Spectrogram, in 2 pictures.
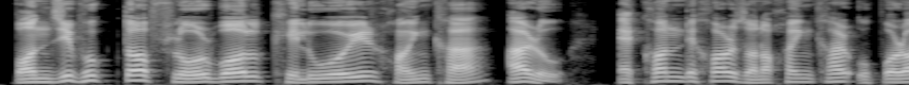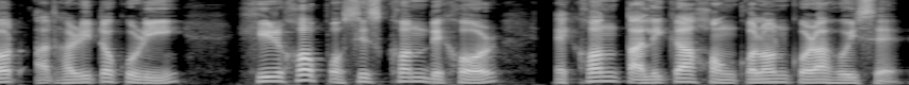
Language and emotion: Assamese, neutral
